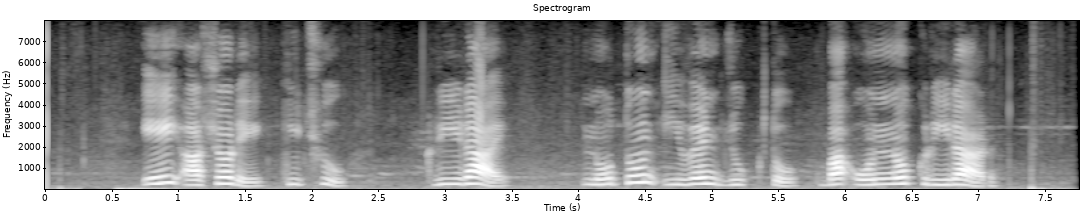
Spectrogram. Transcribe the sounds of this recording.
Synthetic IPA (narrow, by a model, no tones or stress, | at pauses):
ejʔaʃoɾekit͡ɕʰu | kɾiɾae | not̪unibʱeɳʈ̚d͡ʑukt̪obaʔonːokɾiɾaɾ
